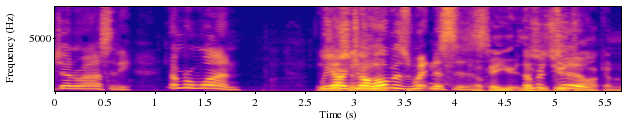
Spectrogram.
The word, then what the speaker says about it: Jehovah's Witnesses: The Java witness. It's Jehovah's Witnesses. Just stop saying it wrong.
